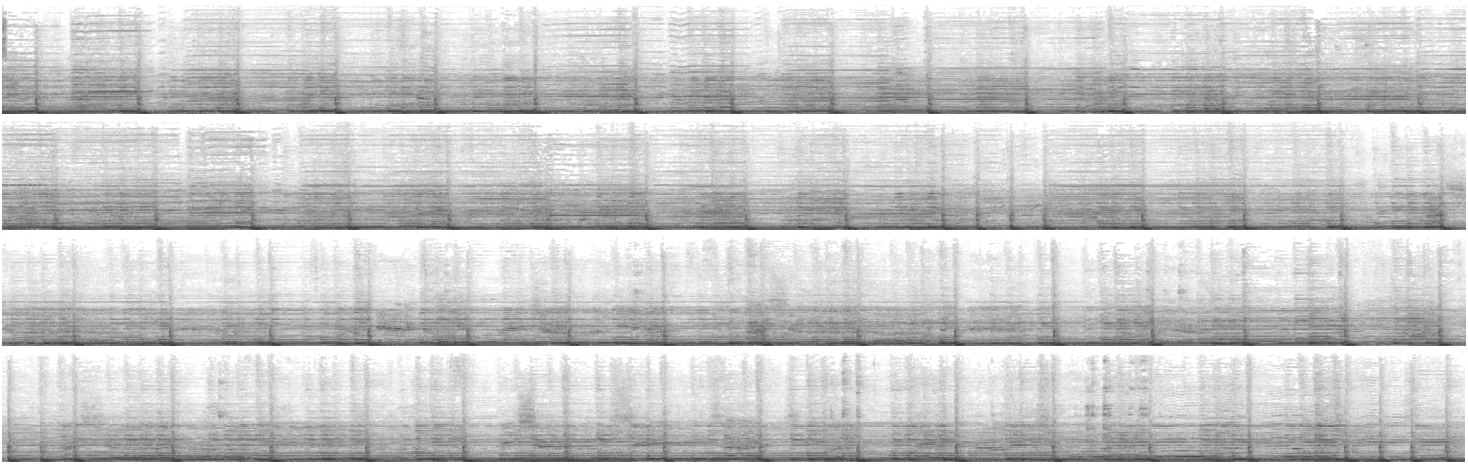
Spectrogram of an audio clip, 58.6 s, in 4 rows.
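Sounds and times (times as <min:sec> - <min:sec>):
local artist playing acoustic music at a party: 0:00.0 - 0:58.5.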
